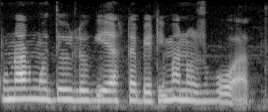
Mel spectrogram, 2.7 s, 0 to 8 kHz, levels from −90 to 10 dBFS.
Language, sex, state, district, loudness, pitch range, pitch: Bengali, female, Assam, Hailakandi, -16 LUFS, 210-235 Hz, 220 Hz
